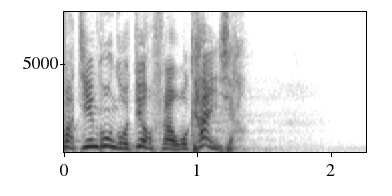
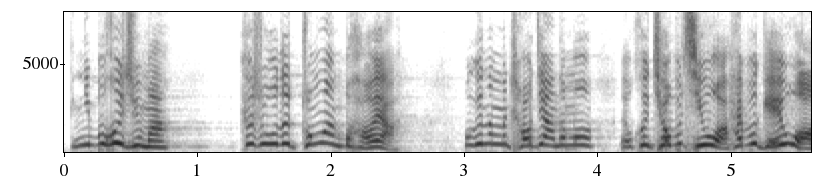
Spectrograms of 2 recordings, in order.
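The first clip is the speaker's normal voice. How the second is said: high pleading foreigner voice; whiny foreigner in broken Mandarin; foreigner speaking mandarin; 9 semitones higher than usual. Retold or imitated.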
